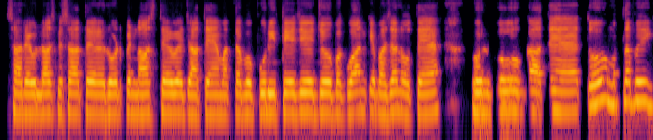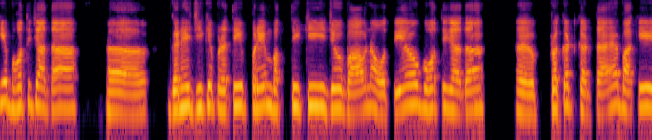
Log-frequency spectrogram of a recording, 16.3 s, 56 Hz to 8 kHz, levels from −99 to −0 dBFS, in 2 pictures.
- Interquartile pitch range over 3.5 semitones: No, average, 3.2 semitones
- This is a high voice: No, medium, 155 Hz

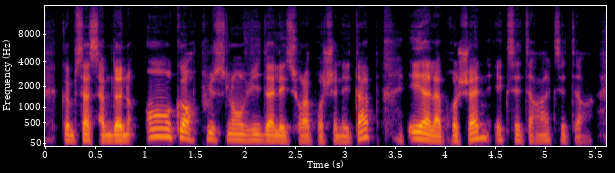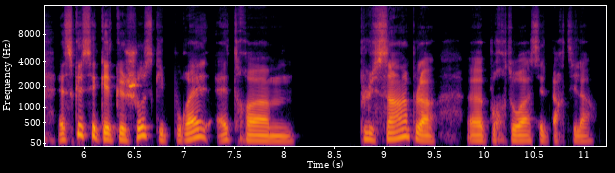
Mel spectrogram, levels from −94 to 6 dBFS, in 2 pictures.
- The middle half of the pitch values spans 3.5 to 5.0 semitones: Yes, average, 4.4 semitones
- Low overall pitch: Yes, low, 105 Hz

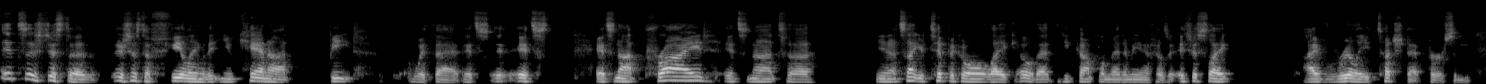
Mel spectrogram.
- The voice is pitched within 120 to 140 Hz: Yes, low, 135 Hz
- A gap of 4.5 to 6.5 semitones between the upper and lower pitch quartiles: Yes, average, 5.1 semitones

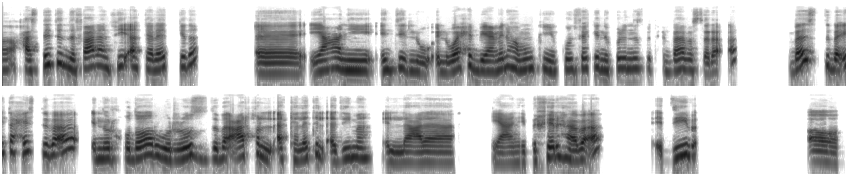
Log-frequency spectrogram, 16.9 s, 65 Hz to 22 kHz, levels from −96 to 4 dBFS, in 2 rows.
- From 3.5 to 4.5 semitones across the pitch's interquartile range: Yes, average, 4.0 semitones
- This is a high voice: Yes, high, 205 Hz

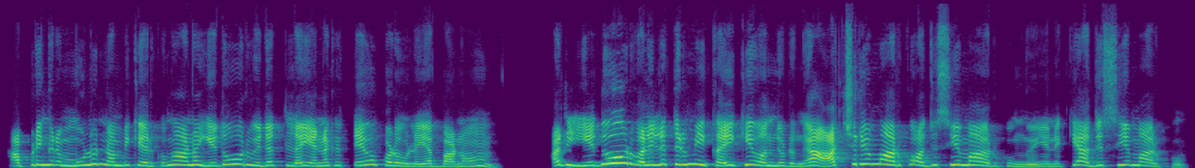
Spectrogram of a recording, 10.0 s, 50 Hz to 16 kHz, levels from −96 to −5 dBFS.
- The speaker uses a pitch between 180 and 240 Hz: No, very high, 330 Hz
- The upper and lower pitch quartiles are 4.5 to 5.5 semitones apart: Yes, average, 5.0 semitones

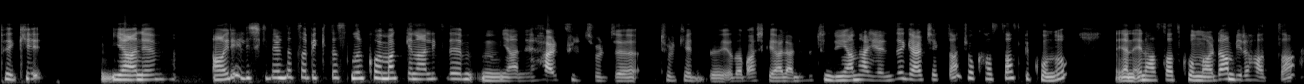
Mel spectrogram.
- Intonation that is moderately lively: No, wide, 6.6 semitones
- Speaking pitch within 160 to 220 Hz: Yes, high, 215 Hz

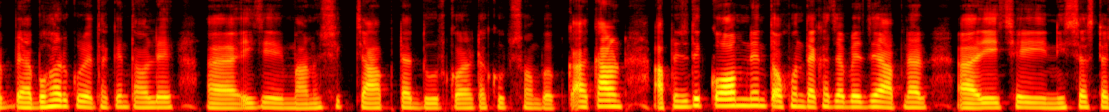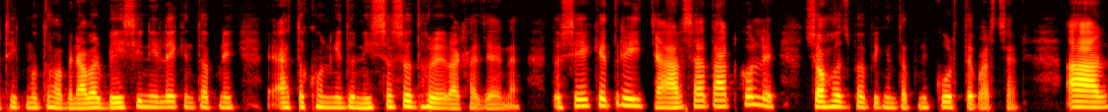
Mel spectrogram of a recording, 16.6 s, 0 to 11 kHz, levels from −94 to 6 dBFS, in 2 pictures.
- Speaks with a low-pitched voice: No, medium, 155 Hz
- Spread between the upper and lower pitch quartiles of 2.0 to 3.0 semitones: Yes, average, 2.7 semitones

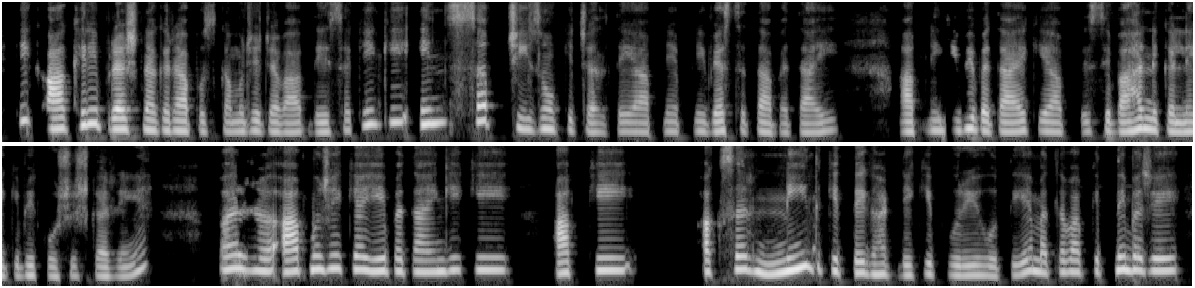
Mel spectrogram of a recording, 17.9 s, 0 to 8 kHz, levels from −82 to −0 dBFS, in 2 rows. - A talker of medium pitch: Yes, medium, 180 Hz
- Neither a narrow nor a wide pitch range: No, wide, 6.8 semitones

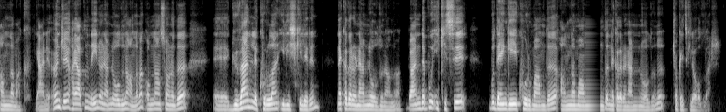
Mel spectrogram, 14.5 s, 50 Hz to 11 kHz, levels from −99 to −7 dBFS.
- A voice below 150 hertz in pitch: Yes, low, 135 Hz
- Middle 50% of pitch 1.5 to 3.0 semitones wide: No, average, 3.9 semitones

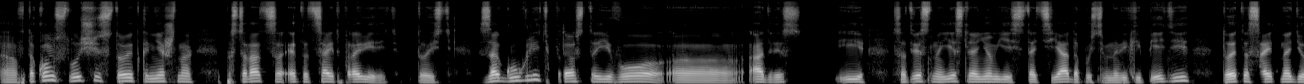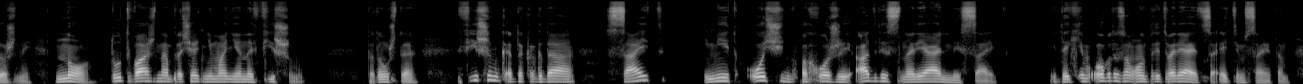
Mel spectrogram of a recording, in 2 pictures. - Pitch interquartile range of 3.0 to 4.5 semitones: Yes, average, 3.6 semitones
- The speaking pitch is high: No, low, 130 Hz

